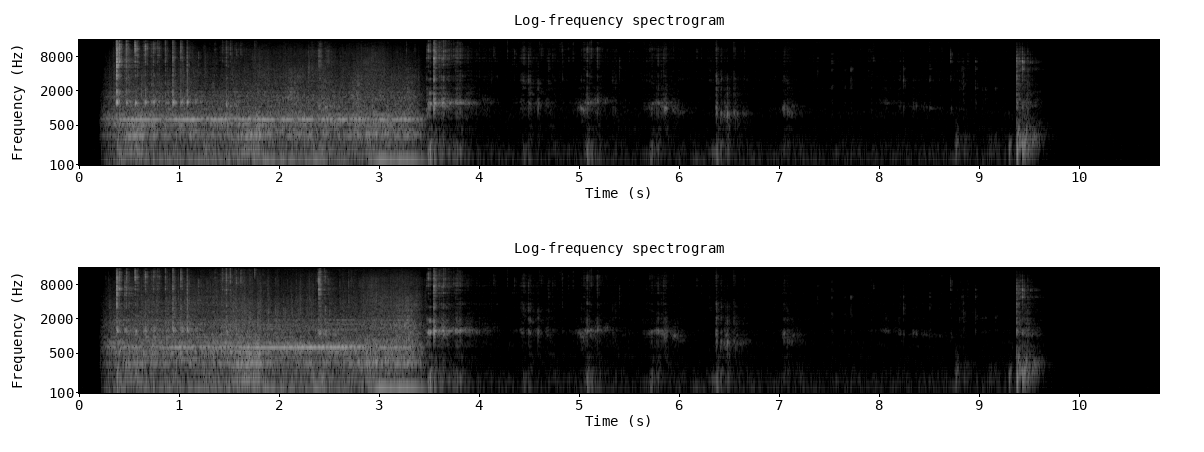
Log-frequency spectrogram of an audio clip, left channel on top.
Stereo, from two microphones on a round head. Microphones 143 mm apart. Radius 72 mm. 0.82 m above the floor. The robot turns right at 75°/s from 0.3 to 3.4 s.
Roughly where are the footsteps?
I don't hear footsteps.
